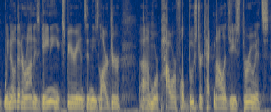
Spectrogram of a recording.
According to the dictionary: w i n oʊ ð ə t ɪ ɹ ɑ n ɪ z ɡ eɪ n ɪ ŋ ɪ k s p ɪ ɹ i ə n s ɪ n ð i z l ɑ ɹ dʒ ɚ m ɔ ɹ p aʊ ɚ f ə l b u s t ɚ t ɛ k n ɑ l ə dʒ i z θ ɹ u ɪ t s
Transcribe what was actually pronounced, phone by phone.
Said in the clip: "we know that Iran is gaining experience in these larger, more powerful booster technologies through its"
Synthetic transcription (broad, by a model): w i n oʊ ð ə t ɪ ɹ ɑ n ɪ z ɡ eɪ n ɪ ŋ ɪ k s p ɪ ɹ i ə n s ɪ n ð i z l ɑ ɹ dʒ ɚ m ɔ ɹ p aʊ ɚ f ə l b u s t ɚ t ɛ k n ɑ l ə dʒ i z θ ɹ u ɪ t s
